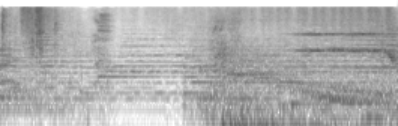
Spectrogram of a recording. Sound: gasps

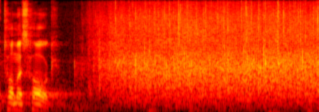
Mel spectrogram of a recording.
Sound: audience applauding

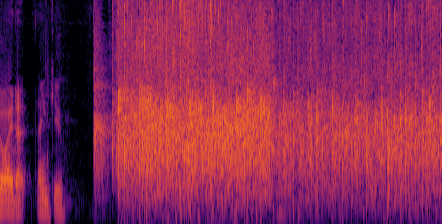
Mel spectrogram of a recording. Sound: applause

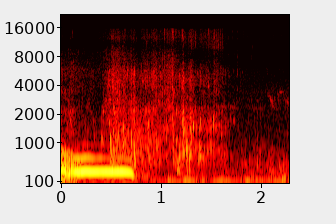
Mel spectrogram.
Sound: water splashing

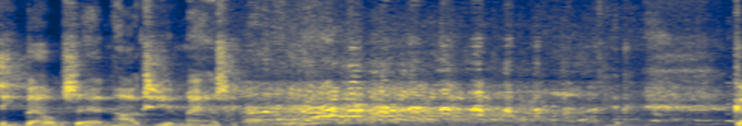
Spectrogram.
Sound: audience laughing

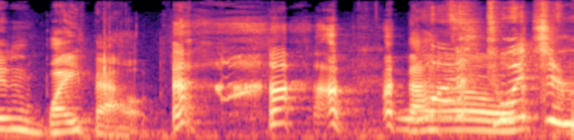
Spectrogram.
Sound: girls laughing

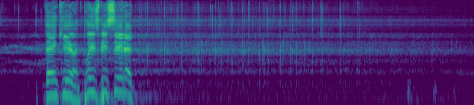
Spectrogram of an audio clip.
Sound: cheers and Applause

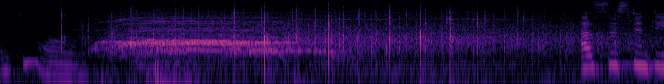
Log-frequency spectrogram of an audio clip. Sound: audience applauding; audience cheering

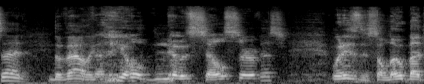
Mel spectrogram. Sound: laughing

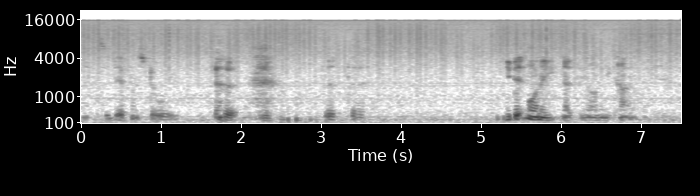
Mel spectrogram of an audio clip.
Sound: chuckles

